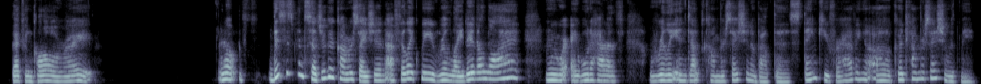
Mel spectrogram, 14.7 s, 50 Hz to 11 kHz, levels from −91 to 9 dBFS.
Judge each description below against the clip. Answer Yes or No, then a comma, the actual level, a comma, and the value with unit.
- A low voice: No, high, 215 Hz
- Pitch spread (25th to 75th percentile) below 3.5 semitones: No, average, 4.5 semitones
